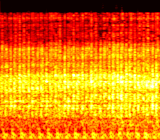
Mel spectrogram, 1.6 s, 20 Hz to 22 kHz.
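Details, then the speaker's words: Honda Scoopy 110 carbureted scooter with a customer complaint of vibration at the CVT; steady idle with a harsh, buzzy rattle over the engine beat, rough vibration from the belt-drive side. "suaranya tuh suara Kasar banget nih dari pipinya itu ini aku goyang semua nah ini suara kasar nih"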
